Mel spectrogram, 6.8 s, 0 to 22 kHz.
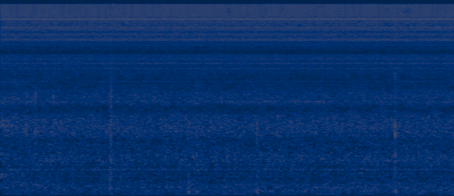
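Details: PS4 Pro consoles under heavy game load in boost mode, overclocked; first-gen 7015B (copper shim and new pads on south bridge and HDMI-area chip) nearly as quiet as third-gen 7215B (only dust-cleaned); faint steady airy hiss, thin high tone, no surging: normal fan noise.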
